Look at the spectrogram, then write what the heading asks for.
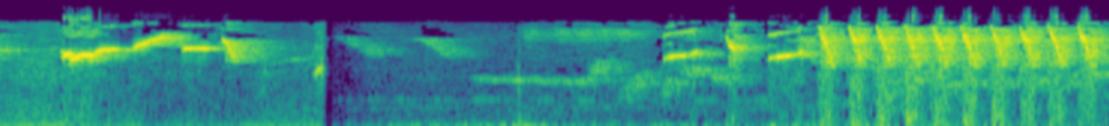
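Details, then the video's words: Before a quiet junior bird, a greater green leafbird opens with varied whistled warbles and sliding notes, then builds into a steady ngekek chatter of harsh, rapid, evenly repeated notes. "Cucak Ijo ngekek panjang siap ngeroll didepan junior macet"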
